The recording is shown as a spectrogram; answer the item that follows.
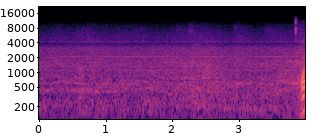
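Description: Faint, steady room noise: an even hiss with nothing standing out. A man's voice starts just at the end.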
